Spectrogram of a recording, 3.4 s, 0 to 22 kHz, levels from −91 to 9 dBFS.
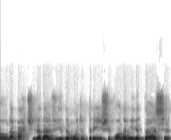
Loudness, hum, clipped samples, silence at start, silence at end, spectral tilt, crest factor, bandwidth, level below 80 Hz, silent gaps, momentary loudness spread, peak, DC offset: -14 LUFS; none; under 0.1%; 0 s; 0 s; -6 dB/octave; 14 dB; 8 kHz; -54 dBFS; none; 5 LU; 0 dBFS; under 0.1%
